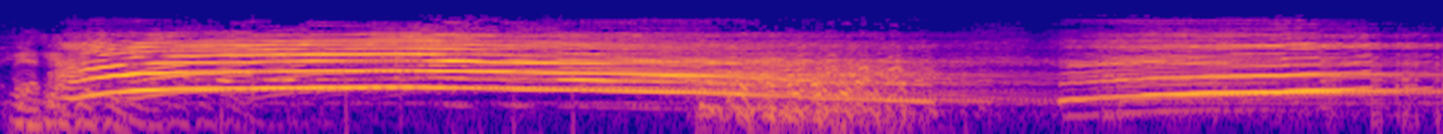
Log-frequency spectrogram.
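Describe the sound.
A voice imitates an ambulance siren with a long, rising and sustained wail, breaks briefly, then swells into a second wail. Loud, with no other talk.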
